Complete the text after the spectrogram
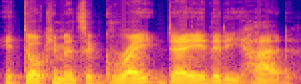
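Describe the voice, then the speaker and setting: A man hosting a film festival broadcast, introducing each film in a plain, measured way. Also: mid-range voice, fairly even intonation, a bit bright. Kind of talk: introducing films.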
